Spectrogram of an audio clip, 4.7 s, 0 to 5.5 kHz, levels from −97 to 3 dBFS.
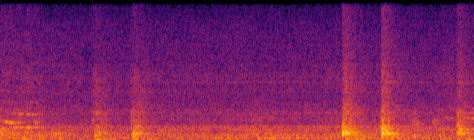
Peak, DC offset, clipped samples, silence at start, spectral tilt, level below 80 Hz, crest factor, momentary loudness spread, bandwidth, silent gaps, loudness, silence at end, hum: -2 dBFS; under 0.1%; under 0.1%; 0 s; -10 dB/octave; -36 dBFS; 22 dB; 15 LU; 5.4 kHz; none; -24 LUFS; 0 s; none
